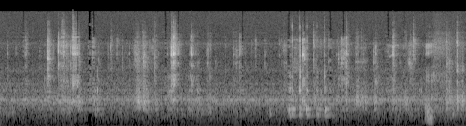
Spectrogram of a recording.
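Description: Small plastic LEGO pieces clicking and tapping as the roof hatch of a LEGO camper van is handled and lifted: light, irregular clicks, the loudest about two seconds in.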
